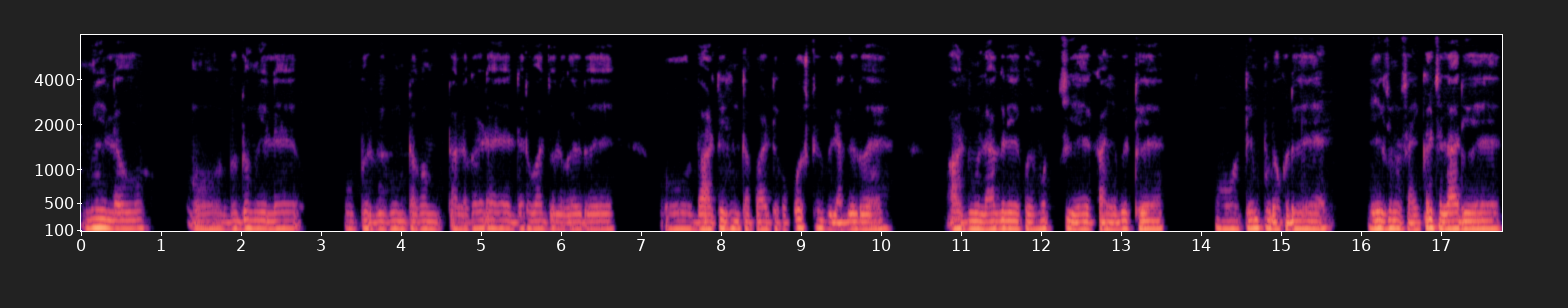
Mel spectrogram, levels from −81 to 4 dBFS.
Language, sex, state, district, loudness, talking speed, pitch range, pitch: Rajasthani, male, Rajasthan, Churu, -22 LUFS, 150 wpm, 115-120 Hz, 115 Hz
